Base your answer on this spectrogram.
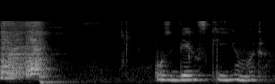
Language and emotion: Russian, neutral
